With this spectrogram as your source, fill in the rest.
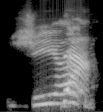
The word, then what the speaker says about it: già: That reminds me that I have one question of how to pronounce the Italian for already. Is it Gia? Già.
